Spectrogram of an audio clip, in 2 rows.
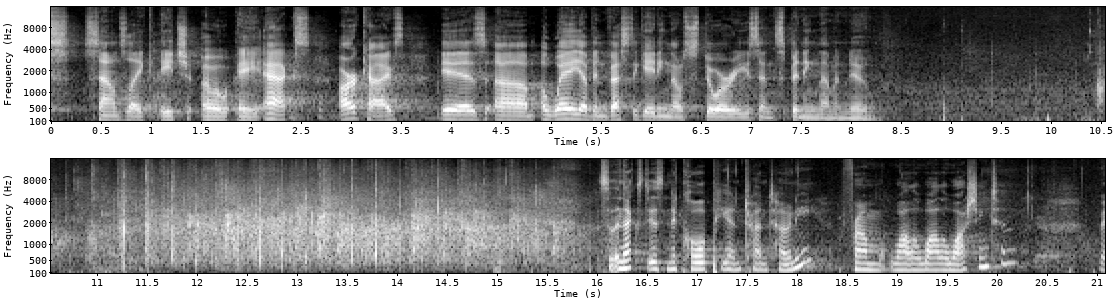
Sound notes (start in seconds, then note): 10.4 applause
